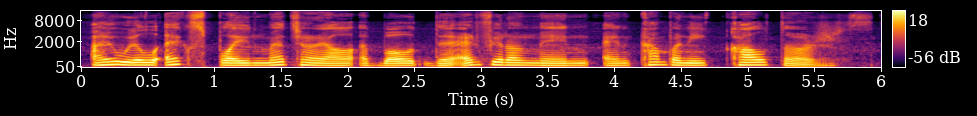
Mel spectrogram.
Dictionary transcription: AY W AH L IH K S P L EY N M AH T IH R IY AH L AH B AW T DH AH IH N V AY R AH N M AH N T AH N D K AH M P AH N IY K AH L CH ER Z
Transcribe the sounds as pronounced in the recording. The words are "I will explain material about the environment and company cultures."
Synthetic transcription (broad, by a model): AY W AH L IH K S P L EY N M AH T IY R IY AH L AH B AW T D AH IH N F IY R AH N M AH N T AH N K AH M P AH N IY K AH L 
